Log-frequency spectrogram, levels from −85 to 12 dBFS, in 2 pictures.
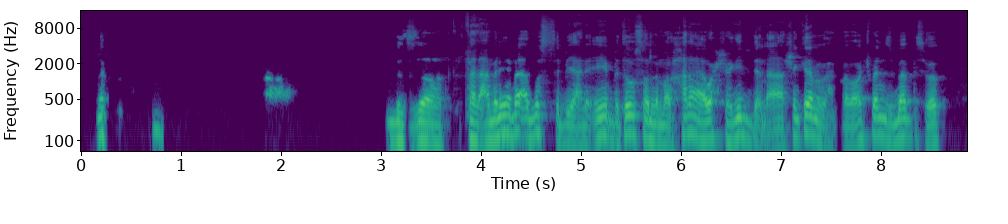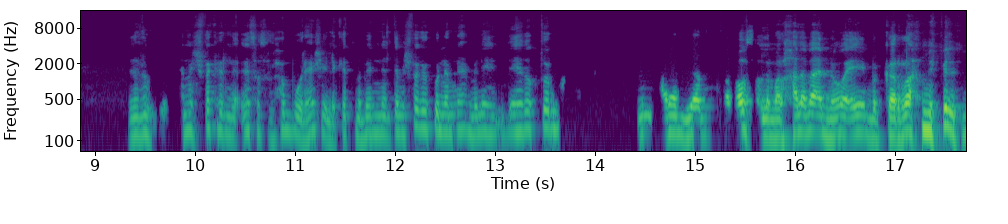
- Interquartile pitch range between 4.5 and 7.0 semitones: No, average, 3.8 semitones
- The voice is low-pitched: Yes, low, 125 Hz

